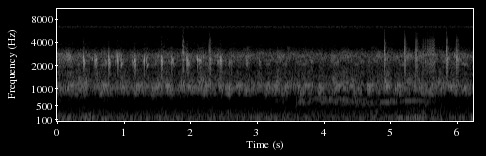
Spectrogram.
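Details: Rice field frogs calling in a dense chorus, a steady buzzing band of rapid croaking pulses with sharp ticking clicks standing out, mostly around the first two seconds and near the end.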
